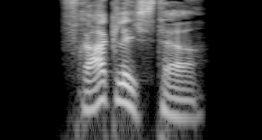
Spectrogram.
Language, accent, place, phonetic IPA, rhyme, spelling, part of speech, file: German, Germany, Berlin, [ˈfʁaːklɪçstɐ], -aːklɪçstɐ, fraglichster, adjective, De-fraglichster.ogg
- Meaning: inflection of fraglich: 1. strong/mixed nominative masculine singular superlative degree 2. strong genitive/dative feminine singular superlative degree 3. strong genitive plural superlative degree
